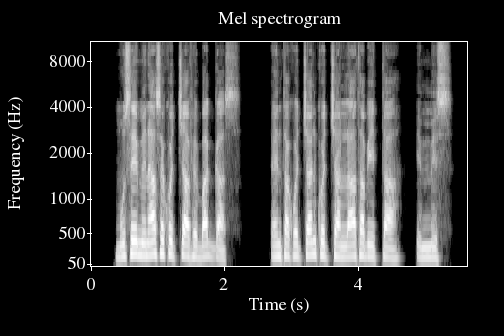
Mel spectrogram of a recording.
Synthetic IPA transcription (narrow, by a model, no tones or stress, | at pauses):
mʊsɛjmɪnaːsɛkɔt͡ʃːaːfɛbɐɡːaːs | ʔɪnt̪ːɐkɔt͡ʃːɐnkɔt͡ʃːɐnlaːt̪ɐbiːt̪ːaː | ɪmːɪs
